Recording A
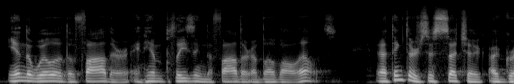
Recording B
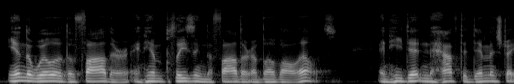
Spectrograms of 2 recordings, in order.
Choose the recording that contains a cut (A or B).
A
